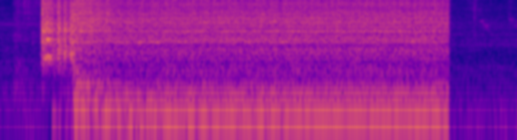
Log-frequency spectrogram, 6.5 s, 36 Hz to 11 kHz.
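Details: 2016 BMW S1000R engine, cold-started after warm-up, catches quickly and settles to a steady, even idle with no startup cam chain rattle, after the OEM hydraulic cam chain tensioner was replaced with a manual one.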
